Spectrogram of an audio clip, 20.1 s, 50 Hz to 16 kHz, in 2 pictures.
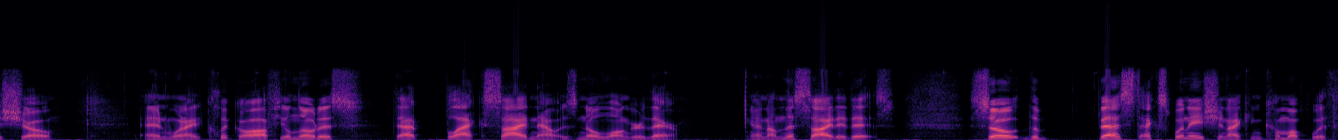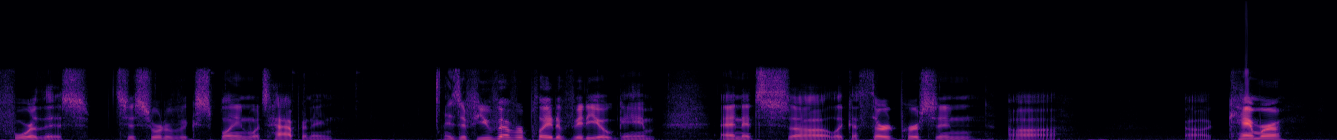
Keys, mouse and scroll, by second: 1.2 click, 2.0-4.1 alt+drag, 5.0-6.0 alt+drag, 7.1 alt+click, 7.4 alt+middle drag, 7.6-8.1 alt+right drag, 8.1 alt+middle click, 8.3-9.2 alt+drag, 9.2 alt+middle click, 9.4-9.8 alt+right drag, 9.8 alt+middle drag, 10.1-11.2 alt+drag, 11.2 alt+middle click, 11.7 click, 12.3 click, 12.8-15.1 alt+drag.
